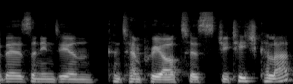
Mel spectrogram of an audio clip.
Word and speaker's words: Jitish Kalat: Just briefly, Jitish Kalat. So there's an Indian contemporary artist, Jitish Kalat. Correct. Am I pronouncing it Yeah, right?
